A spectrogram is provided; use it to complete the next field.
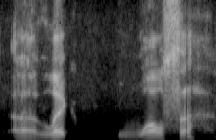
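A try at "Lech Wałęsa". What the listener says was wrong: Like Valenza, Valenza, Valenza. Yeah, it's like a V. Yeah, but they pronounce like a V.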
